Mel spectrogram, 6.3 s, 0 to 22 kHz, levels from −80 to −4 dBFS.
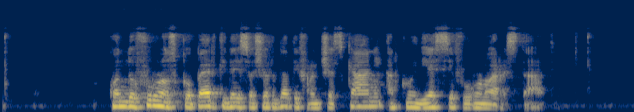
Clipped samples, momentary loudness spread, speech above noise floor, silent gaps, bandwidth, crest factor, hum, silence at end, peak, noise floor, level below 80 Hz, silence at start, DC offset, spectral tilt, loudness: under 0.1%; 9 LU; 52 dB; none; 9.4 kHz; 18 dB; none; 0.9 s; -4 dBFS; -74 dBFS; -62 dBFS; 0.05 s; under 0.1%; -5.5 dB/octave; -23 LUFS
